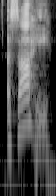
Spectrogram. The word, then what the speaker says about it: Asahi: But what I found out afterwards is Asahi, if you're familiar with that, is the Japanese Sir.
